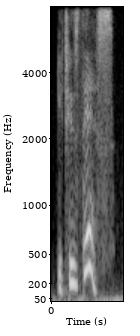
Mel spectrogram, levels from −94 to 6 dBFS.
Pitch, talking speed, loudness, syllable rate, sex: 220 Hz, 190 wpm, -15 LUFS, 4.2 syllables/s, female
